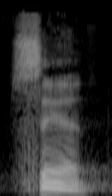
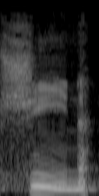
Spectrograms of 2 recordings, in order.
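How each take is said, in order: First: The name begins with an 's' sound. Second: The name begins with an 'sh' sound. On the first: This follows the English reading. The speaker calls it wrong. "not the wilderness of sin" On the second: This is closer to the original Hebrew. The speaker calls it right. "the Hebrew pronunciation would be more of Sheen"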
